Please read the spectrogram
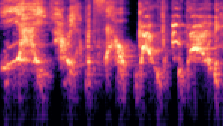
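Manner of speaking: very high, loud squealing cheer; wildly excited celebratory yelling; gleeful cheering. Acted. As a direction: whoop it out, breaking into laughter. Celebrates the neighbour's plan to move.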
